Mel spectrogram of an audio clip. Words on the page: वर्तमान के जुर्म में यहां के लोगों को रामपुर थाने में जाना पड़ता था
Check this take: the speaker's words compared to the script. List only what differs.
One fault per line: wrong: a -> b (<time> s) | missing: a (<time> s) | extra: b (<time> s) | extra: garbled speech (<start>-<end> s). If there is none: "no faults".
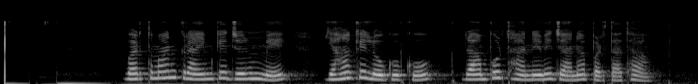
extra: क्राइम (1.8 s)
